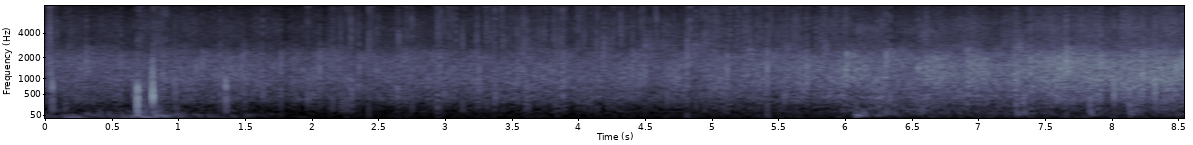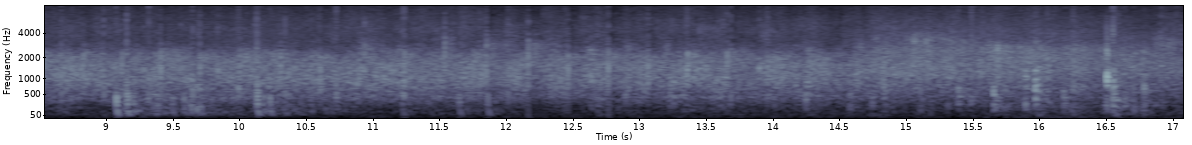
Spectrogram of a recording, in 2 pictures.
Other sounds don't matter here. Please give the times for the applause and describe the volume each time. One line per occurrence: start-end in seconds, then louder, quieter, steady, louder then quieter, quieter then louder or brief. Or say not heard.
0.0-17.0 louder.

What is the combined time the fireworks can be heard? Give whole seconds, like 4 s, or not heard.
10 s.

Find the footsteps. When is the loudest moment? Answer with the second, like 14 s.
16 s.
